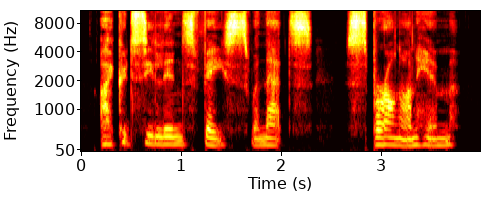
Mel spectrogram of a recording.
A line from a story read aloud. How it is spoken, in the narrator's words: he muttered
